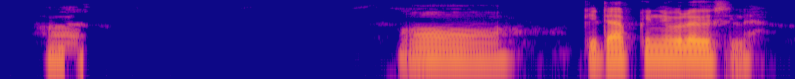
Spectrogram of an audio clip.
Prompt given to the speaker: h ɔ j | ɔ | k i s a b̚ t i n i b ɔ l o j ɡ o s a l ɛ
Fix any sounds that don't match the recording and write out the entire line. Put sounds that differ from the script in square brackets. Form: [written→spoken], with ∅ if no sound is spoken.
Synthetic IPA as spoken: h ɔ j | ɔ | k i [s→t] a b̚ [t→k] i n i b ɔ l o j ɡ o s [a→i] l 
